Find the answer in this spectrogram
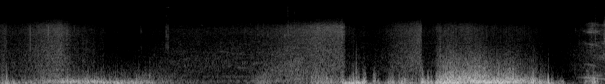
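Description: Wind rushing over the microphone of a camera mounted on a slingshot ride capsule as it swings through the air. The rush is loud at first, drops to a lull about two seconds in, then builds again to its loudest near the end.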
